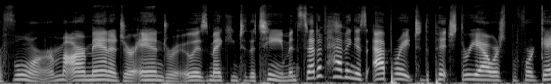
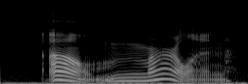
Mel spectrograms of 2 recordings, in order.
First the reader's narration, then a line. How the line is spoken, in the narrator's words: I groaned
